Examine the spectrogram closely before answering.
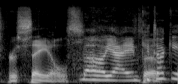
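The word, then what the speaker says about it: Versailles: a a town called versa and she's like Versa and I'm like yeah Versa v e RS a i l l e oh honey you mean versales oh yeah that's right down the road about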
